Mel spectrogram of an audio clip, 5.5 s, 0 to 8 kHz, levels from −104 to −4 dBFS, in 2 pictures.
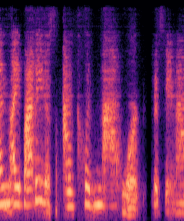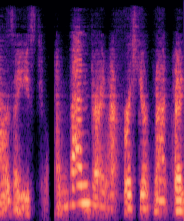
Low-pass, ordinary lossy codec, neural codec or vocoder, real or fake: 7.2 kHz; AAC, 48 kbps; codec, 44.1 kHz, 0.9 kbps, DAC; fake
